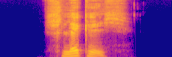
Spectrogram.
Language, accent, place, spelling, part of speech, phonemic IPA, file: German, Germany, Berlin, schleckig, adjective, /ˈʃlɛkɪç/, De-schleckig.ogg
- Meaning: appetising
